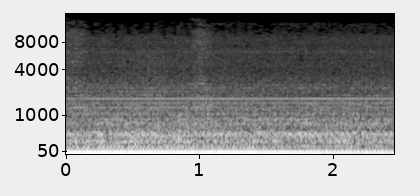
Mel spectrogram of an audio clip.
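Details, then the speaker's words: 2005 Dodge Neon, engine running after a misfire fix, with oil in two cylinders: a steady airy hiss when the brake pedal is pressed. The owner distrusts the brakes and the cause is unconfirmed. Air hiss when the brake pedal is pressed. "But when I press the brakes, all I hear is air."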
